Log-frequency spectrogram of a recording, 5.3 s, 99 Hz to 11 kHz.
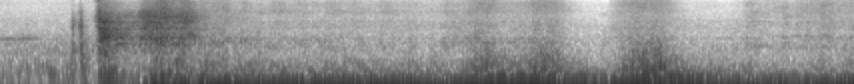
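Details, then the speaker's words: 1973 Jeep CJ with AMC small block V8 and Turbo 350 automatic, after new valve cover gaskets, fuel line and filter: catches after a short crank, then a steady, even rumble with clean rev blips. No oil leaks; runs like a dream. "Yeah, she runs like a dream, man."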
